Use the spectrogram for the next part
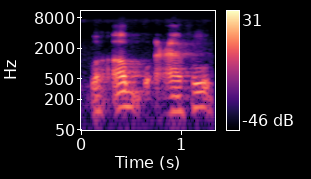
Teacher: بہت موٹا، عین حلق پہ زور دے کے. جندا، یہاں پہ اخفا ہے، غنہ کریں.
